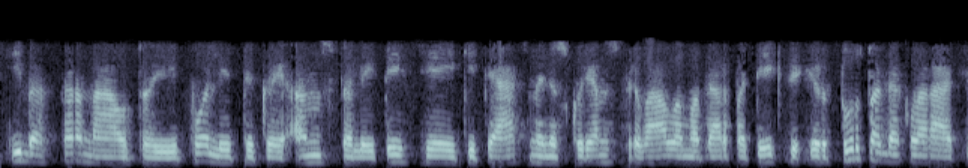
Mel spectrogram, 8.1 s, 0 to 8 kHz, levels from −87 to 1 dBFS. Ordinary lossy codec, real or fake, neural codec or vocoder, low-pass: AAC, 16 kbps; real; none; 7.2 kHz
